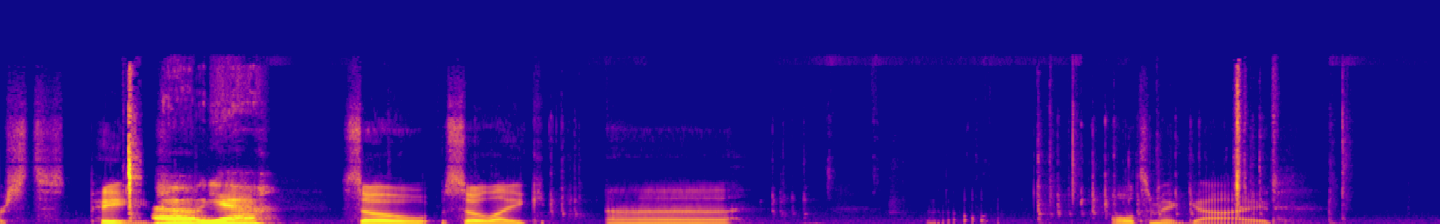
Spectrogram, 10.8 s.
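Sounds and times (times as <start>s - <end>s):
speech: 0.0s - 5.6s, 8.4s - 9.7s
typing a web search on a computer keyboard: 4.1s - 4.4s, 5.8s - 6.3s, 7.3s - 10.2s.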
